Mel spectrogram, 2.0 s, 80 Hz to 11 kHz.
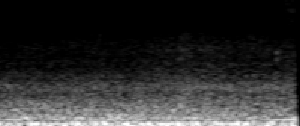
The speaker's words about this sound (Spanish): Empezamos la prueba de fuego dejando morir el coche en quinta para subir el puerto de la Muela. A ver cómo recupera. Vamos a 90 kilómetros por hora.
